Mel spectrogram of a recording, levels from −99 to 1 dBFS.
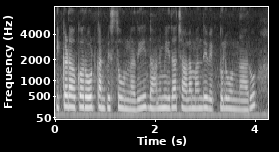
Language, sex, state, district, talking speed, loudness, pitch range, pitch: Telugu, female, Telangana, Mahabubabad, 155 wpm, -18 LUFS, 225-245 Hz, 235 Hz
